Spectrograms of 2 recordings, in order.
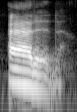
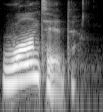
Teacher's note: d comes after a t or a d we pronounce it the vowel sound is not an i sound and it's not an e sound it's something that we call the schwa sound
